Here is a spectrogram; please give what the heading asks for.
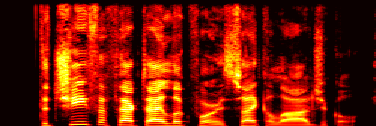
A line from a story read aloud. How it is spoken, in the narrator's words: he said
